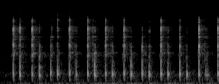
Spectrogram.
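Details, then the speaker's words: 2005 Ford Mondeo Mk3: removed fluid-filled hydraulic engine mount shaken by hand gives sharp, hollow clacks in quick pairs after losing its fluid; caused rattle felt behind dashboard from about 2000 rpm, worsening over 6 months; replacement cured it. "it turns out that it was the engine mount these are fluid filled engine mounts and it had lost its fluid so I got a new one and installed it and the rattle is now gone"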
